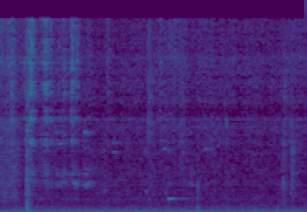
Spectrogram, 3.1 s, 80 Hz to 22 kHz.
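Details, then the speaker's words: Restored antique fluorescent fixture, keeping its original magnetic ballast, lighting a near-new Mazda Westinghouse F15T12 blue tube. A steady low mains hum with faint ticks: the ballast buzzes gently on startup, which is normal. "now you can maybe hear that that fixture you know buzzing a little bit on the startup and that's because when it comes to these fixtures and when I restored these I wanted to keep all original components in it as possible"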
